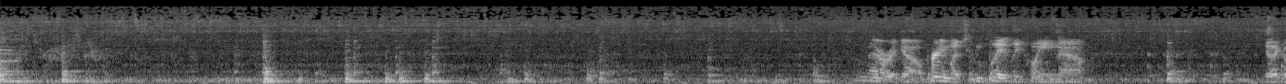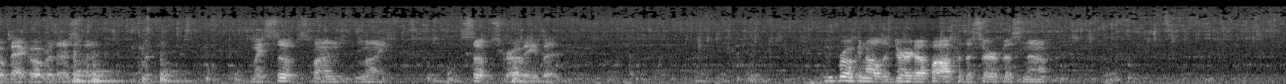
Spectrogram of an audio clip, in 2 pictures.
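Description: Onions sizzle in a pan.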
